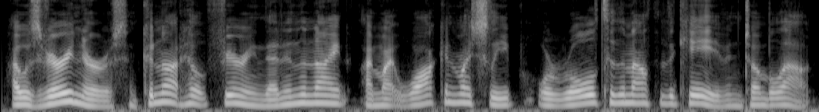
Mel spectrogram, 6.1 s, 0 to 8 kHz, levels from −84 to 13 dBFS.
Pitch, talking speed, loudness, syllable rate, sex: 145 Hz, 295 wpm, -18 LUFS, 6.0 syllables/s, male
